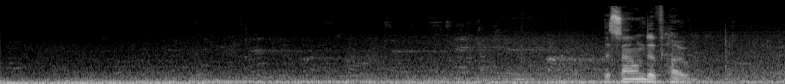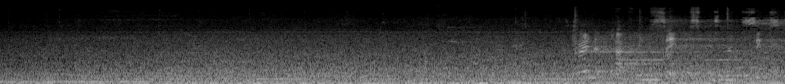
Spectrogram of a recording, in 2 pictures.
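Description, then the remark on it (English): A train heading north rumbles steadily along the track in a constant low drone, broken midway by a brief, sharper clatter, while a person speaks briefly over the noise. The next station is Newcastle. “The rumble of the track.”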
